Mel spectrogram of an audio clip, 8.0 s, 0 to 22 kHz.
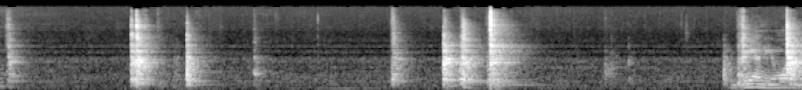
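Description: Sharp metal clinks from a T-handle tap wrench and 1/8-inch pipe tap being turned by hand into a generator gas tank's fitting hole: two about a second apart early on, then a quick run of three or four around the middle. A man's voice starts near the end.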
